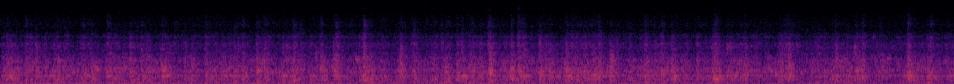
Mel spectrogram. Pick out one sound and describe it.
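Wet clothes tumble and thud softly inside a washing machine drum.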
